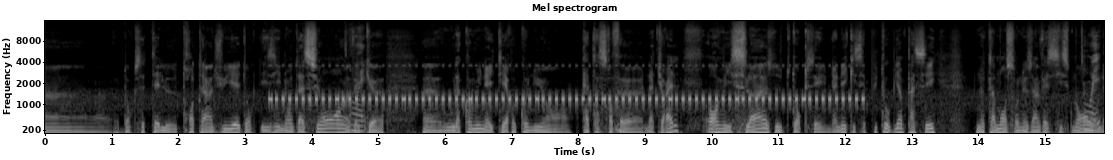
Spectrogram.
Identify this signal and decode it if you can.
Radio time signal (RWM, Moscow), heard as ten pulses a second, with static crashes.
